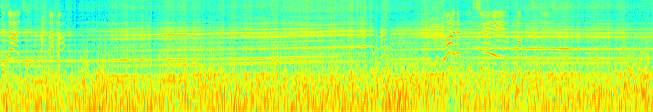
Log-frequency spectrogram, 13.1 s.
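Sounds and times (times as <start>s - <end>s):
motorcycle engine accelerating: 0.0s - 13.0s
wind rumble on microphone: 0.0s - 13.0s.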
